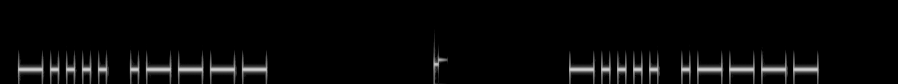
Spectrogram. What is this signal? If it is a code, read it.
Morse code, heard as a keyed tone, about 15 wpm, 700 Hz. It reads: 61 61
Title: Numbers - 2-Digit 15wpm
